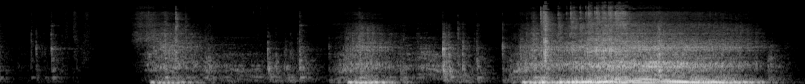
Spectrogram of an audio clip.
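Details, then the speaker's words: 1980 Yamaha SS440 Exciter snowmobile two-stroke, sitting 20 years in the woods, first start with no work done: two cranking bursts, then it fires and revs with a buzzy, rising note; normal start-up and running. "she runs that's awesome really I didn't do any work cool"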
